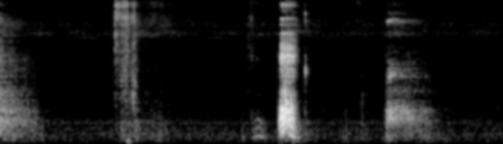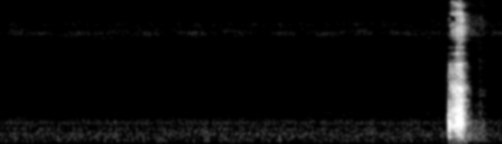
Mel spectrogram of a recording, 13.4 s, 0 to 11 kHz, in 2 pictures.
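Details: Adult with sleep apnea, just woken from sleep on CPAP treatment, during a rare 16-minute hiccup attack: short, sharp, irregular gulping bursts separated by long silences, about five in thirteen seconds; hiccups.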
